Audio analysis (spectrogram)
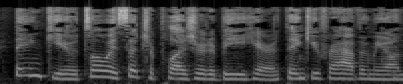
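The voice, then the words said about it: New York accent. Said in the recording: “your New York accent.”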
